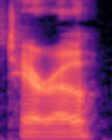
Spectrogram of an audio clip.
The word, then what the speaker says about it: tarot: Have pronouncing terret like carrot. Oh, I'm pretty sure it's it's tero. I think the t is silent, but it's okay.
